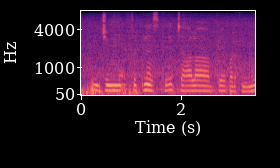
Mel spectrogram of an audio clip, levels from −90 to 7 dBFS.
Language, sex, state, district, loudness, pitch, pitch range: Telugu, female, Andhra Pradesh, Srikakulam, -18 LUFS, 180 Hz, 175-190 Hz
